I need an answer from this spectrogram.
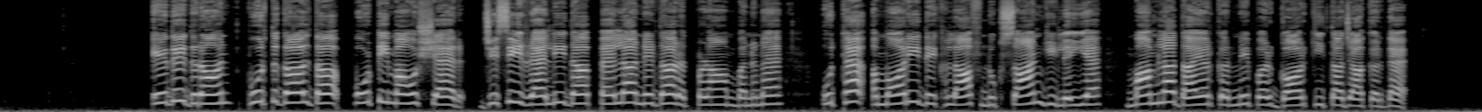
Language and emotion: Dogri, neutral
